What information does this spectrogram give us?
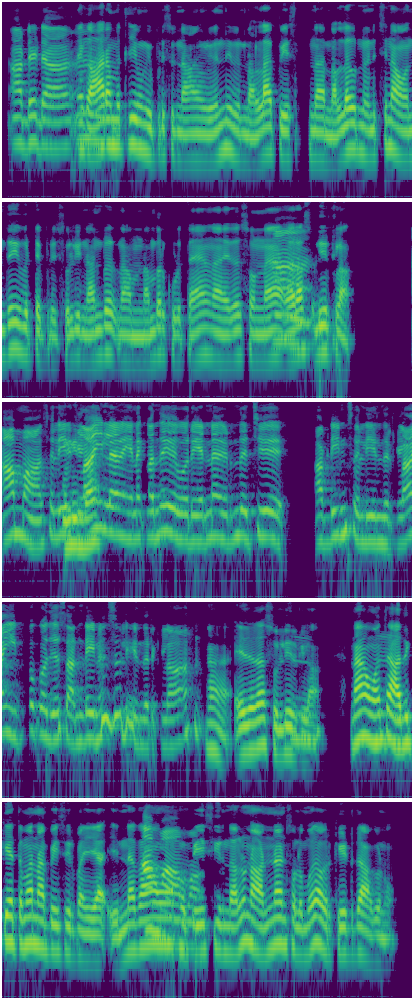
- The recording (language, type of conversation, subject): Tamil, podcast, உண்மையைச் சொல்லிக்கொண்டே நட்பை காப்பாற்றுவது சாத்தியமா?
- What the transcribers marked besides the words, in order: other background noise; laughing while speaking: "சண்டைனும் சொல்லிருந்திருக்கலாம்"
